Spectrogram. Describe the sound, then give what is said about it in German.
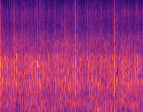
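An audience at a devotional gathering gives loud applause in appreciation of the prasadam meal: a brief burst of dense, continuous clapping with a few sharper claps poking out of the steady roar. “Also da gibt es erstmal einen riesen Applaus für das Prasadam.”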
